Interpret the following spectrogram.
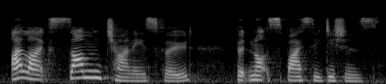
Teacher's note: about a restricted or limited amount of something we put the stress on the word some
